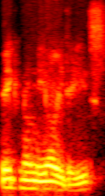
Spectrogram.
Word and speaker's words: bignonioides: My top tip is to break it down into syllables. So bignonioides, 12 words, 4 syllables, 3 letters per syllable.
